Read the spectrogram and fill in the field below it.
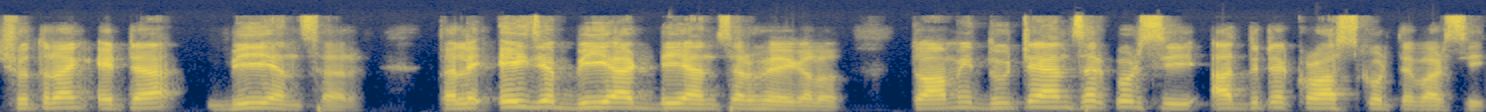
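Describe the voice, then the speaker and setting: A Bangladeshi man runs an online exam-prep lesson, walking students through answers one step at a time and asking rhetorical questions. His voice sits a little high for a man, and the recording is dry and close. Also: quick pace, fairly bright tone, clean tone, dry recording. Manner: explains step by step, repeats key words, asks rhetorical questions. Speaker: IELTS teacher.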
